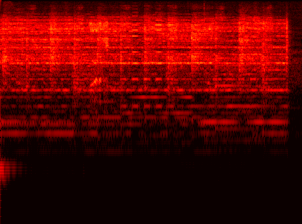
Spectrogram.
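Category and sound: signal or alarm, phone ringtone ringing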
